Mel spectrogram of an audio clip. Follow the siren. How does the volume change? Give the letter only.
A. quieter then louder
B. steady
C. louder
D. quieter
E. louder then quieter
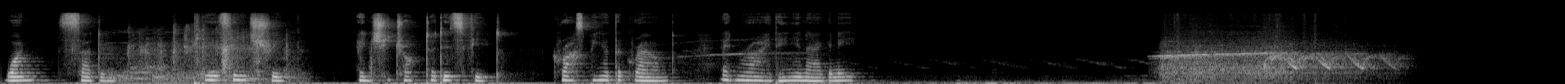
A.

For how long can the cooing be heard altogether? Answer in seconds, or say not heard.
2 s.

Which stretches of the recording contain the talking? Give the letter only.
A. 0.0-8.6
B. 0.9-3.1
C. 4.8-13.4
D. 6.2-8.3
A.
